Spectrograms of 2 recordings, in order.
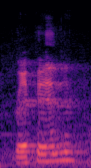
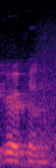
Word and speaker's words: Gripen: Ever since I heard Pixie fucking pronounce it as Rippin in Ace Combat Zero, I no longer remember the correct pronunciation. Unless that is the correct pronunciation, and I'm just... So it would be a Gripen.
